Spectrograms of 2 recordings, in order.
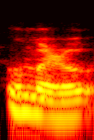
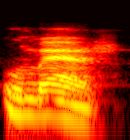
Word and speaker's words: Umar: Yeah, they will pronounce that word Umaru as Umer. Yes, or Umar.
